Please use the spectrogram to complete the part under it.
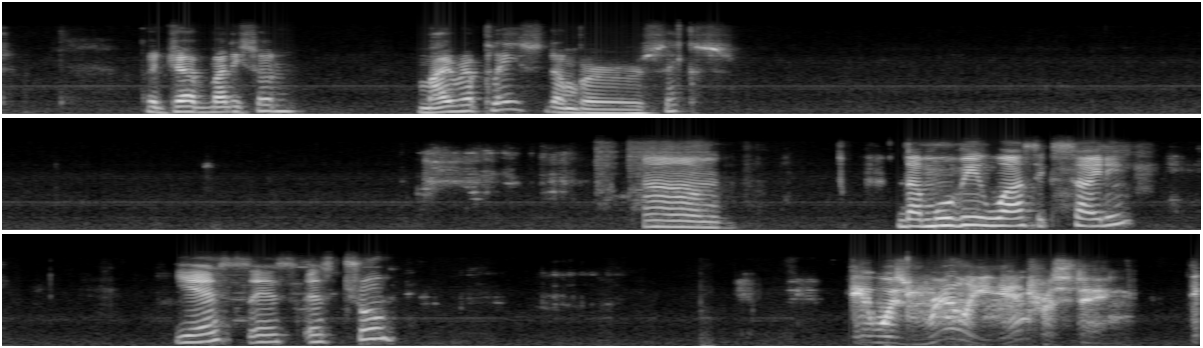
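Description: A recorded message plays through a computer.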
